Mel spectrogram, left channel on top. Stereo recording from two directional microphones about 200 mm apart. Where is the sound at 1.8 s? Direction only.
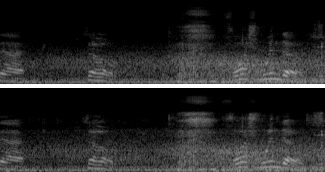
5° left (ahead or behind).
